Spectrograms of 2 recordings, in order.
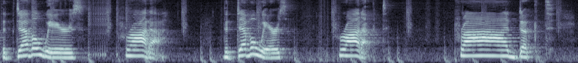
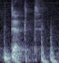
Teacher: The primary stress is on the first syllable PRAA. There is no O so it's not PRO-duct but an open ah sound PRAA-d'-ct'.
